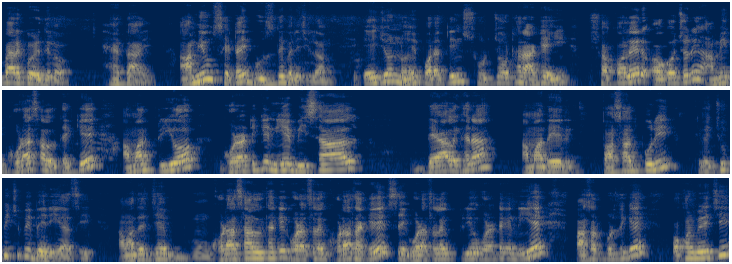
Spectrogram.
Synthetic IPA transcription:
bɛɾkoɾed̪ilo̰ | hɛ̃t̪a̰j | amioʃeʈajbud͡ʑʱt̪epeɾet͡ɕʰila̰m | ejd͡ʑonːoepɔɾed̪inʃuɾd͡ʑooʈʰaɾaɡej | ʃɔkoleɾɔɡot͡ɕoɾeamiɡʱoɽasalt̪ʰekeamaɾpɾio | ɡʱoɽaʈik̬enijebiʃal | d̪ealɡʱɛɾa | amad̪eɾ | pasad̪̚poɾit̪ʰeket͡ɕupit͡ɕupibeɾieat͡ɕʰḭ | amad̪eɾd͡ʑeɡʱoɽasalt̪ʰakeɡʱoɽasʰaleɡʱoɽat̪ʰakeʃejɡʱoɽasʰalepɾioɡʱoɽaʈekenijepasad̪̚poɾit̪ʰeke | kɔkʰonbeɾet͡ɕʰi

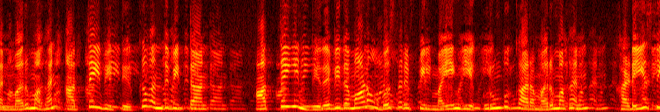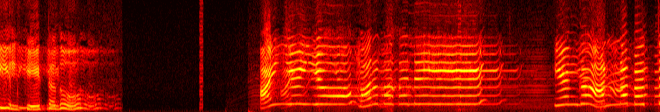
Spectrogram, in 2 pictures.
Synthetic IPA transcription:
ɐnmɐɾɯmɐɣɐnɐt̪ːɐɪʋiːʈːɪrkɯʋɐnd̪ɯʋɪʈːaːn | ɐt̪ːɐjɪnʋɪðɐʋɪðɐmaːnɐʊbɐsɐɾɐpːɪlmɐjɐŋɡɪjɐkʊɾɯmbɯkːaːɾɐmɐɾɯmɐɣɐnkɐɽɐjsɪjɪlkeːʈːɐðoː | ɐjːɐjoːmɐɾɯmɐɣɐneː | ɛŋɡɐɐnːɐbɐt̪ː

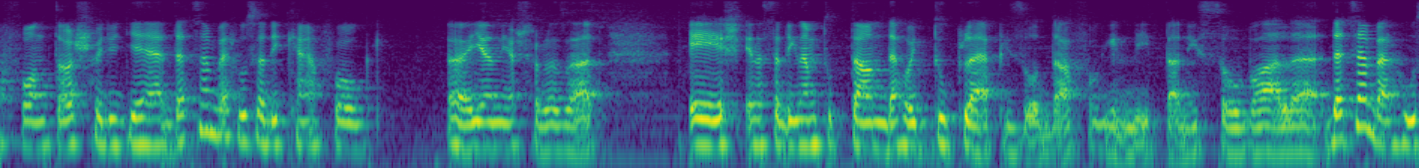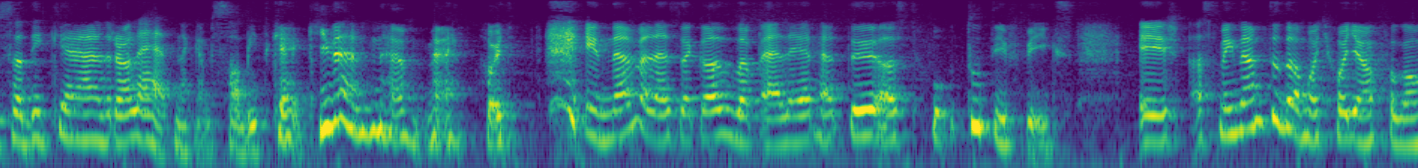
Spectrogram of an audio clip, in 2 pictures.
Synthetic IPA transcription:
fo̞nt̪o̞ʃho̞ɟuɟɛd̪ɛt̪sɛmbɛrhusɒd̪ikaːɱfo̞ɡ | jønːiɒʃo̞ɾo̞zɒ̰t̪eːʃḛːnɛst̪ɛd̪ːiɡnɛmt̪ut̪ːɒmd̪ɛɦo̞ct̪uplɛɛpizo̰ːd̪ːɒ̰lfo̞ɡḭnd̪ḭːt̪ɒ̰nisoːvɒld̪ɛt̪sɛmbɛrɦusɒd̪ikaːnrɒlɛɦɛt̪nɛkɛmsɒbit̪kɛlkʰivɛnːɛmːɛrt̪ho̞ɟ | eːnːɛɱvɛlɛsɛkɒznɒpɛleːrɦɛt̪øːɒst̪hut̪ut̪ifḭkseːʃɒst̪meːɡnɛmt̪ud̪o̞mho̞cho̞ɟɒɱfo̞ɡo̞m

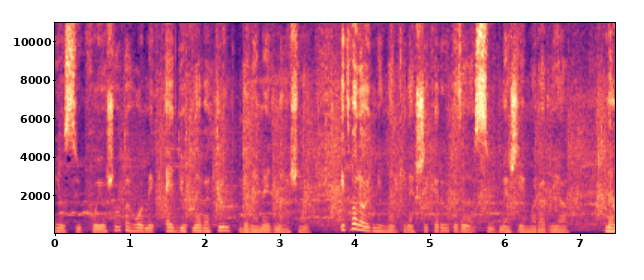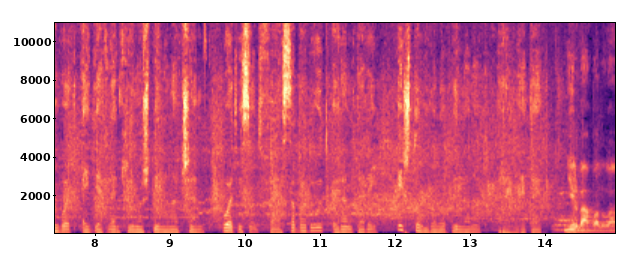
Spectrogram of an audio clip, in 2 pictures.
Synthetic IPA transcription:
o̞nsyːkfo̞jo̞ʃoːt̪ɒɦo̞lmeːɡ̥ɛɟːyt̪nɛvɛt̪yŋkd̪ɛnɛmɛɟmaːʃo̞n | it̪ʋɒlɒɦo̞ɟmin̪d̪ɛŋkinɛkʃikɛɾylt̪ɛzɛnɒsyːɡmɛʒɟeːmːɒɾɒd̪nijɒ | nɛɱvo̞lt̪ɛɟːɛt̪lɛŋkʰiːno̞ʃpilːɒnɒt̪ʃɛm | vo̞lt̪ʋiso̞nt̪fɛlsɒbɒd̪ult̪ʰø̞ɾø̞mt̪ɛli | eːʃt̪o̞mbo̞loːpilːɒnɒt̪rɛŋɡɛt̪ɛɡ | ɲilvaːɱvɒloː

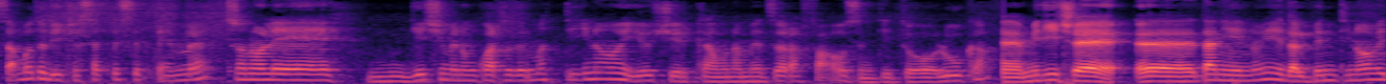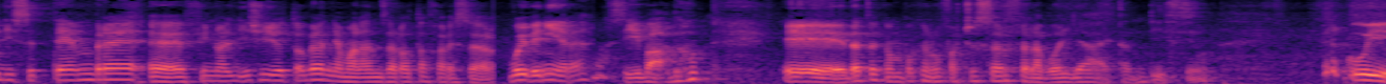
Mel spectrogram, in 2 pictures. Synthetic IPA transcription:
sabat̪od̪it͡ʃasːɛt̪ːeset̪ːɛmbɾesoːnole | d̪jɛːt͡ʃimenouŋkwart̪od̪elmat̪ːiːnoiːot͡ʃirkaunamed̪zːoːɾafa̰ɔ̰sːent̪iːt̪oluːkamid̪iːt͡ʃe | d̪anːinojd̪alvent̪inɔːved̪iset̪ːɛmbɾefiːnoald̪jɛːt͡ʃid̪iot̪ːoːbɾeand̪amoalːand̪zaɾʔɔt̪ːafaːɾesø̰ːrvwɔjveniːɾemasiva̰ːd̪o | ed̪aːt̪okeumpɔkenõfat͡ʃːosørfla̰vɔʎːaɛ̰t̪ːant̪ḭsːḭma̰ | perkuj

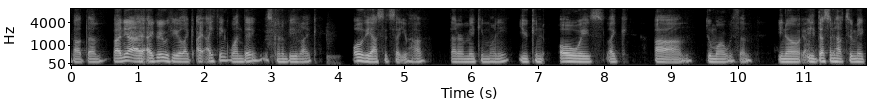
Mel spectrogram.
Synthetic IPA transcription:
əbaʊt̪̚ðə̃mb̥ʌt̚jæaɪa̰ɪɨɡɹiwɨðjɨlaɪka̰ɪʔa̰ɪθɪ̃ŋkwʌ̃ndeɪɨtsɡ̥ʌnɨbilaɪk | ɔlˠʌvðiæsɨtsðɨ̰t͡ʃɨ̰əv | ðɨɾə˞meɪkɪ̃ŋmʌñijɨkʰɨ̃n | ʔɔlˠwiz̥la̰ɪk | ʔʌ̃md̥ɨmɔɹwɪðə̰̃m | jɨnoʊɪt̚d̥ʌzɨ̃nt̚ɦæftʰɨmeɪk

